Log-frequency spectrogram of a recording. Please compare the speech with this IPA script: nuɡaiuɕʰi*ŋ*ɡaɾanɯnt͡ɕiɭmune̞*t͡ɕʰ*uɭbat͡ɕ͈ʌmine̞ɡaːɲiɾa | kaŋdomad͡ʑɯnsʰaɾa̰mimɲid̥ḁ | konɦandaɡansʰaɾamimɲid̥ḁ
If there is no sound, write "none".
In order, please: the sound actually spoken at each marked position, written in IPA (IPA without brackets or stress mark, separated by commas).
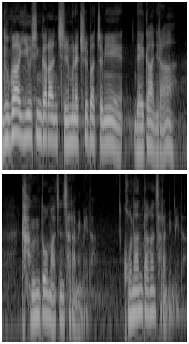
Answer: n, t͡ɕʰ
